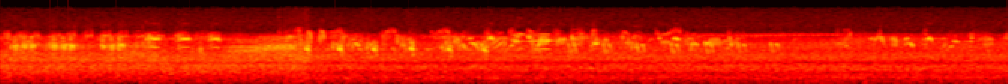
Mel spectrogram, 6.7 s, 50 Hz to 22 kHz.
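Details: Mallard ducklings with their mother at Salaspils on 19 May 2017 keep up a dense chorus of high, thin peeps, many overlapping chirps each second, over a faint steady hum and soft outdoor background.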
